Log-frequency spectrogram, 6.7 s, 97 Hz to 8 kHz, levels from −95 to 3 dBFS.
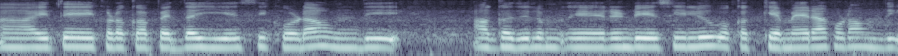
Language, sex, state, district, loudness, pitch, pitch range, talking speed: Telugu, female, Andhra Pradesh, Guntur, -16 LUFS, 200 Hz, 195-205 Hz, 150 wpm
